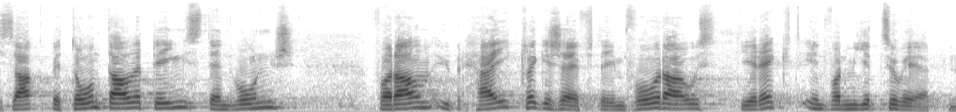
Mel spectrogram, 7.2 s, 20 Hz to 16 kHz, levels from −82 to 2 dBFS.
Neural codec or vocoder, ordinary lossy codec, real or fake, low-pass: none; none; real; 14.4 kHz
